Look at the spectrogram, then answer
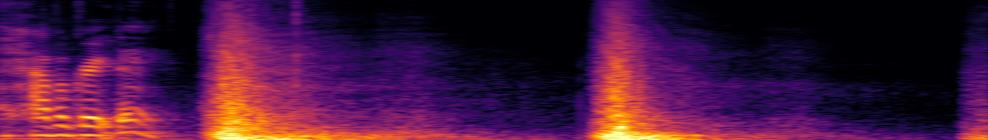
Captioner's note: air whooshing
